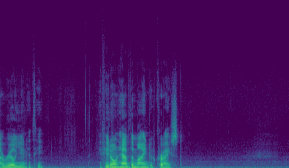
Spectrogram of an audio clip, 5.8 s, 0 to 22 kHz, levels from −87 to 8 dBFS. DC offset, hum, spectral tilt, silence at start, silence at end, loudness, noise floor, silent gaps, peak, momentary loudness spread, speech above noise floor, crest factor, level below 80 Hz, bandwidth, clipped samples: under 0.1%; none; -7 dB/octave; 0 s; 2.25 s; -23 LUFS; -55 dBFS; none; -2 dBFS; 21 LU; 32 dB; 24 dB; -52 dBFS; 11 kHz; under 0.1%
